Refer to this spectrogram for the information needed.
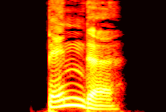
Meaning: nominative/accusative/genitive plural of Band (“volume”)
- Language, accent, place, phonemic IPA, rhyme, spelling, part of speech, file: German, Germany, Berlin, /ˈbɛndə/, -ɛndə, Bände, noun, De-Bände.ogg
